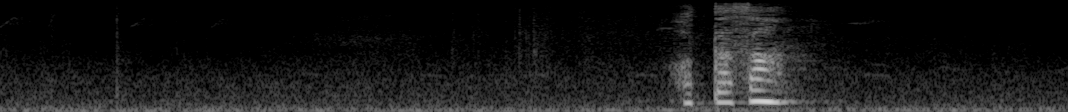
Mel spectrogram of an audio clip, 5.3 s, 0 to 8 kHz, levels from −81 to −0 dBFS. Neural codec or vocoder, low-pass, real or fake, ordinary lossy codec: none; 7.2 kHz; real; none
